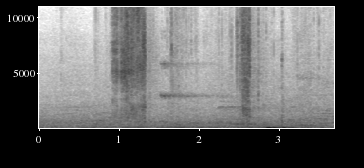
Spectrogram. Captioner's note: velcro ripping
